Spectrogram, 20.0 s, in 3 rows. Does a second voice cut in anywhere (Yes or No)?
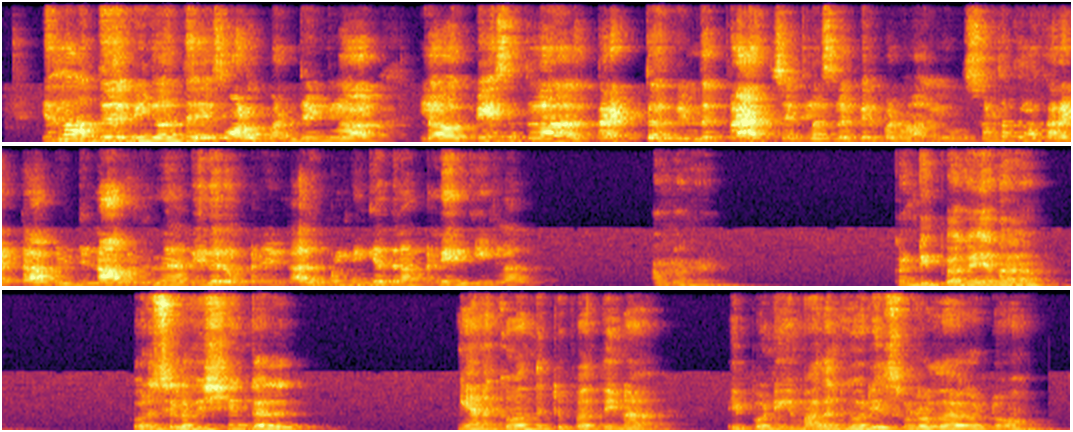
No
